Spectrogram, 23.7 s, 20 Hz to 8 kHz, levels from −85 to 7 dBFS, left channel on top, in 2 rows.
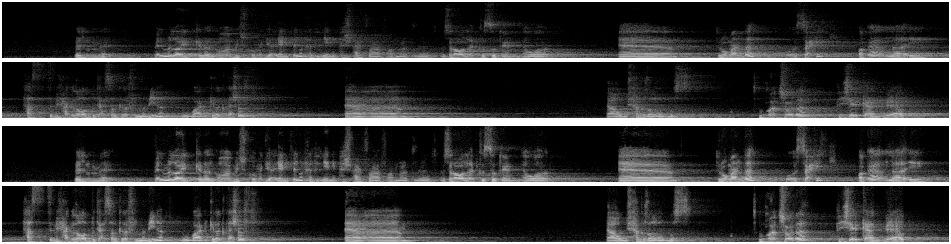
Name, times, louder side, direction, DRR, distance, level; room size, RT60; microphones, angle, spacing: voice 1, 0.9-1.4 1.9-6.9 7.7-8.5 8.9-9.5 9.8-10.3 10.7-11.6 12.1-15.0 16.1-17.0 19.4-20.4 21.3-22.0 22.3-23.1, right 5 dB, 50° right, 15 dB, 0.4 m, -20 dB
17.0 x 16.0 x 4.1 m, 2.9 s
head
